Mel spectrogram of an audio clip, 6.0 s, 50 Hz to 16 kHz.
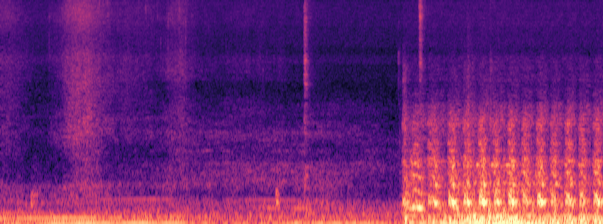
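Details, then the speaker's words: VW T5 diesel cold start after standing overnight on level ground, one glow cycle: starter churns about three and a half turns a second without firing; air in fuel system, started after further attempts; starts easily parked nose-down. "второй не пошёл после паузы ещё два раза пробовал завести и завёлся"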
